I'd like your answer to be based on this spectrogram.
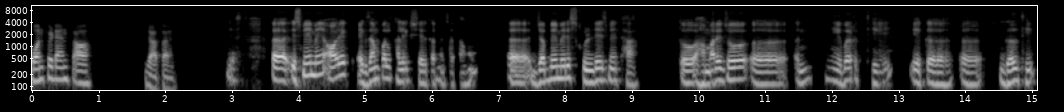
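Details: Stammering in an adult man, self-described, speaking Hindi; he reports stammering more in one-on-one situations.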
